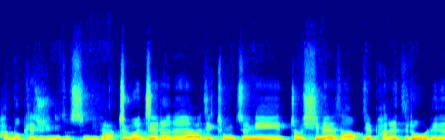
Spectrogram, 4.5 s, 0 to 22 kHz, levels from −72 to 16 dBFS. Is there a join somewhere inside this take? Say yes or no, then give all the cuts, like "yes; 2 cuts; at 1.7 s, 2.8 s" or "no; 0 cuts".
no; 0 cuts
